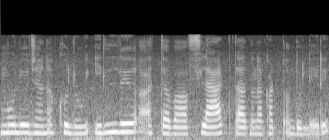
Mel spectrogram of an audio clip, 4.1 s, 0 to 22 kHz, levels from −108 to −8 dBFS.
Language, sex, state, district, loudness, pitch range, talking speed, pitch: Tulu, female, Karnataka, Dakshina Kannada, -15 LUFS, 190-220 Hz, 100 wpm, 210 Hz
